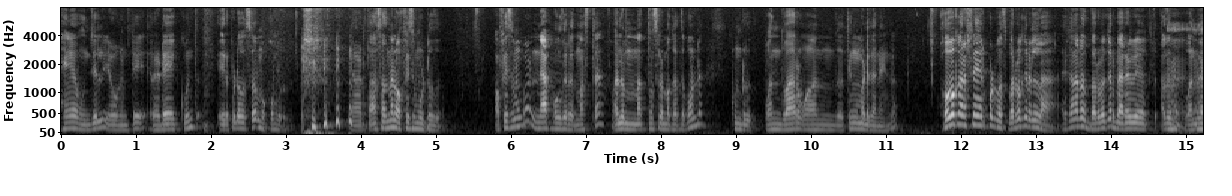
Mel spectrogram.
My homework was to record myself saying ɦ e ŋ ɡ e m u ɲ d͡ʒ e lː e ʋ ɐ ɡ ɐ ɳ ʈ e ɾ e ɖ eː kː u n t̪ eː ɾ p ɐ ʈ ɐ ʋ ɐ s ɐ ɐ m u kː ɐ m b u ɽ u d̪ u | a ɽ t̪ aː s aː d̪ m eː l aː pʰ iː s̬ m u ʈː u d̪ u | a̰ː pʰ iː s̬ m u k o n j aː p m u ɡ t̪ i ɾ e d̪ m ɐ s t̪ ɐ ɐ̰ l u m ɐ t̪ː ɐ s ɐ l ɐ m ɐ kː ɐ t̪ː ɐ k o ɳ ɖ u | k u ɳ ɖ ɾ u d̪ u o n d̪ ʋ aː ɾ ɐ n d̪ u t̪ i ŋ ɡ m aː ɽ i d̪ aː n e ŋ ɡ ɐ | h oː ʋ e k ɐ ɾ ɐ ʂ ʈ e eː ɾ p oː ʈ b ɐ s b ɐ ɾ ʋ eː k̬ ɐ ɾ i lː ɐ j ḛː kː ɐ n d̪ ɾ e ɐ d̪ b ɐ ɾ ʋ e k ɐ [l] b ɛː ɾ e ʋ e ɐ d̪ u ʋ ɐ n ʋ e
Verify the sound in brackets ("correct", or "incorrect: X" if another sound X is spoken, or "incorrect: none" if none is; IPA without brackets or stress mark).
incorrect: ɾ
